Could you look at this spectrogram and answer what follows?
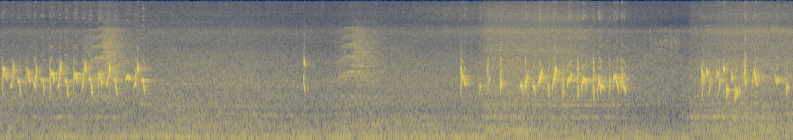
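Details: Yellow-vented bulbul singing in three separate bursts of rapid, jumbled, bright notes, with a soft whooshing noise and a single click in the gaps between phrases.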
